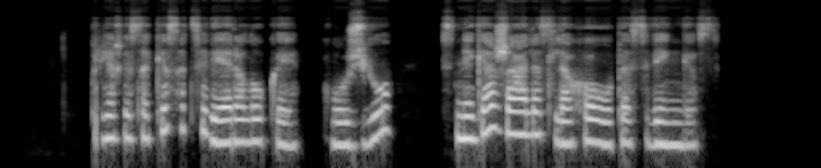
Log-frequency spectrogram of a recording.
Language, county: Lithuanian, Šiauliai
